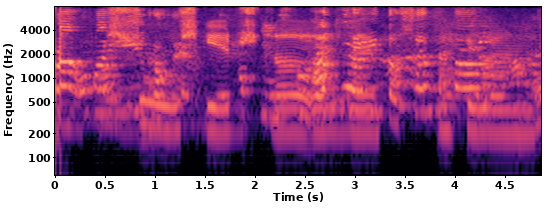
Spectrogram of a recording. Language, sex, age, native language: Icelandic, female, 9, Icelandic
